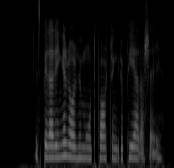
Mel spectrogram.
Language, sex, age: Swedish, female, 29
